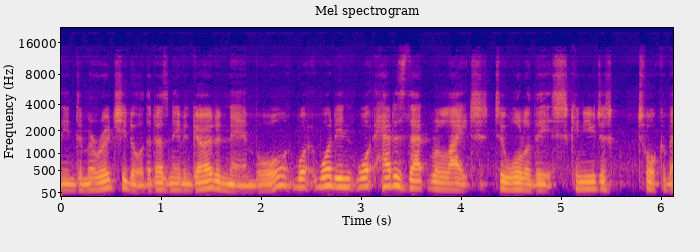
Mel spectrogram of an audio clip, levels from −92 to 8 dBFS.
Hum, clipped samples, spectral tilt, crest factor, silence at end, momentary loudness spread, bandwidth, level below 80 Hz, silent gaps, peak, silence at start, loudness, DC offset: none; under 0.1%; -6.5 dB/octave; 16 dB; 0 s; 6 LU; 14.5 kHz; -66 dBFS; none; -2 dBFS; 0 s; -18 LUFS; under 0.1%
